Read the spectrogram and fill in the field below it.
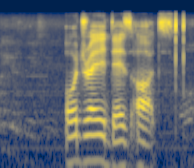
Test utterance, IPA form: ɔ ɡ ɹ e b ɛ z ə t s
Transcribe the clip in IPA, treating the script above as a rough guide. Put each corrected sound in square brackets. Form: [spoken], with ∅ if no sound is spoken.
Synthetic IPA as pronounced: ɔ [d] ɹ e [d] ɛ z [a] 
